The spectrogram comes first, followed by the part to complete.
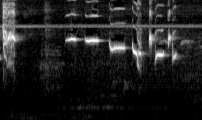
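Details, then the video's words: Whistled song of an oriental magpie-robin: a sharp opening note, a pause, then sustained pure whistles followed by quick sliding, rising and falling notes, with a steady thin high tone in the background. "Suara burung Kacer pagi siang malam"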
